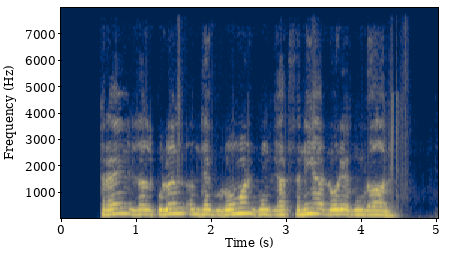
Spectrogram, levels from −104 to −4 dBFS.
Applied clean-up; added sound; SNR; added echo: neural mask model DeepFilterNet 3.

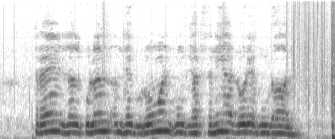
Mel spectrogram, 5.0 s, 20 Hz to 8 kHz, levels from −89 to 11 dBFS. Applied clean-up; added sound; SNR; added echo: none; Crackle; 17 dB; reverberation time 0.2 s.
